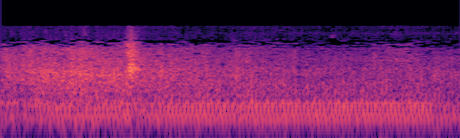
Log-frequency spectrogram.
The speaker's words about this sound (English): Pull up outside. A neat little car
